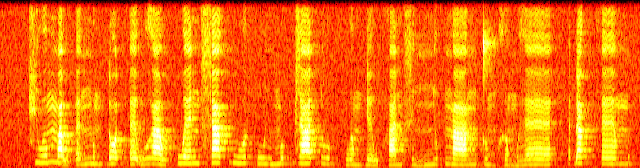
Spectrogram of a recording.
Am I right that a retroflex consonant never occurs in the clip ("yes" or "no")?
yes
